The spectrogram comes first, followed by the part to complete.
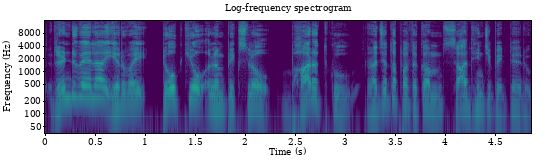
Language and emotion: Telugu, neutral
